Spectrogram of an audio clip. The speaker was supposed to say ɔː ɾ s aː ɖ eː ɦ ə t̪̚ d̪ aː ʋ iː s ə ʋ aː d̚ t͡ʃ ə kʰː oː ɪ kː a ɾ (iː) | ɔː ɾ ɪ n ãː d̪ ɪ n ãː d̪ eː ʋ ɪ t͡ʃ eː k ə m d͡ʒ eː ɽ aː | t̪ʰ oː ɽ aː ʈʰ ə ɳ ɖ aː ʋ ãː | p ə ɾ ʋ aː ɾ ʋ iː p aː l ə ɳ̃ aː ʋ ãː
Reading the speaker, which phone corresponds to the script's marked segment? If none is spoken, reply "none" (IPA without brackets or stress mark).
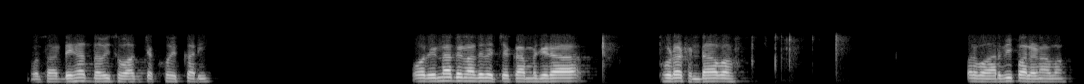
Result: iː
